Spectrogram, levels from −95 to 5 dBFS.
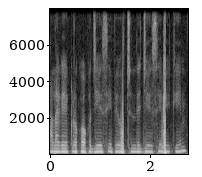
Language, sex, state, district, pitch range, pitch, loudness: Telugu, female, Andhra Pradesh, Manyam, 170-180 Hz, 175 Hz, -21 LUFS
